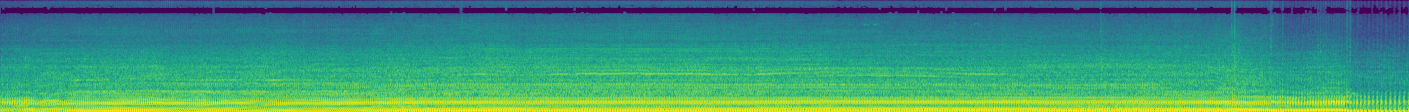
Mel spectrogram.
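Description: Quad bike (ATV) engine running steadily as it is ridden along, then dropping to a pulsing idle near the end as it stops.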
